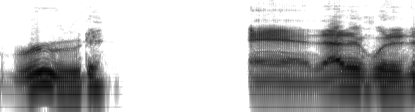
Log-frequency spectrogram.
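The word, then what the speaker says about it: RØDE: going to be pronounced rude and that is what it is so that is why it is pronounced rude and not road because of that slash and the o right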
